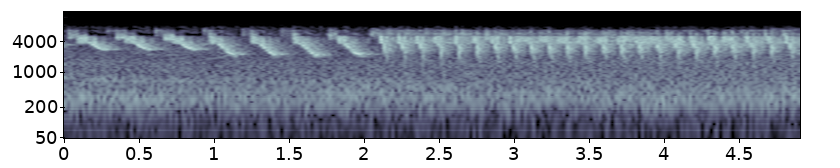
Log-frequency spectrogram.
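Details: Canary performing its long, clear rolling song: about two seconds of bright downward-sweeping whistles, several per second, that break into a rapid, tightly packed trill continuing to the end.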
